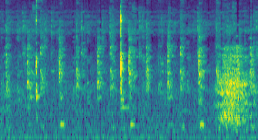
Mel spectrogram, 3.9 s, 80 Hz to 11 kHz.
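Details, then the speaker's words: Nisshindo 100-day torsion/anniversary clock, plate 1469E, with a new suspension spring, heard via a beat amplifier: light, even ticks about every half second, with clicks about 180 degrees apart, so the clock is in beat. "click there and it's clicking about there which is about like I said about 180 degrees apart from each other and that's what you want"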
